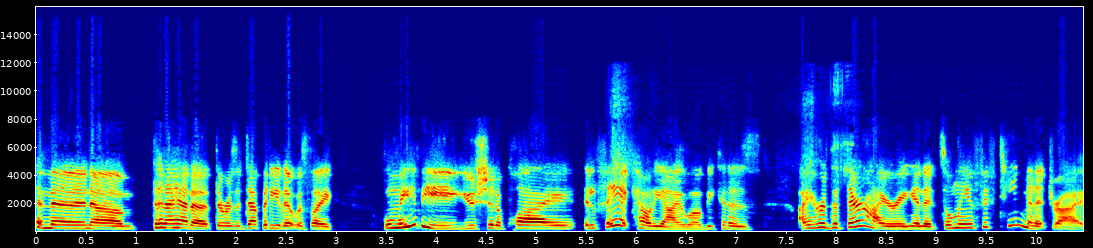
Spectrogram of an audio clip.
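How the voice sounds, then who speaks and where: With a bright, sharp tone and lively intonation, a woman with an American accent speaks at a fairly high pitch in a dry, close sound with no echo. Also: moderate pace. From US Upper Midwest (southeast Minnesota). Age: 40s. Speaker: retired emergency dispatcher. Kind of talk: casual podcast interview. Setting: remote call. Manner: animated, filler-heavy.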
